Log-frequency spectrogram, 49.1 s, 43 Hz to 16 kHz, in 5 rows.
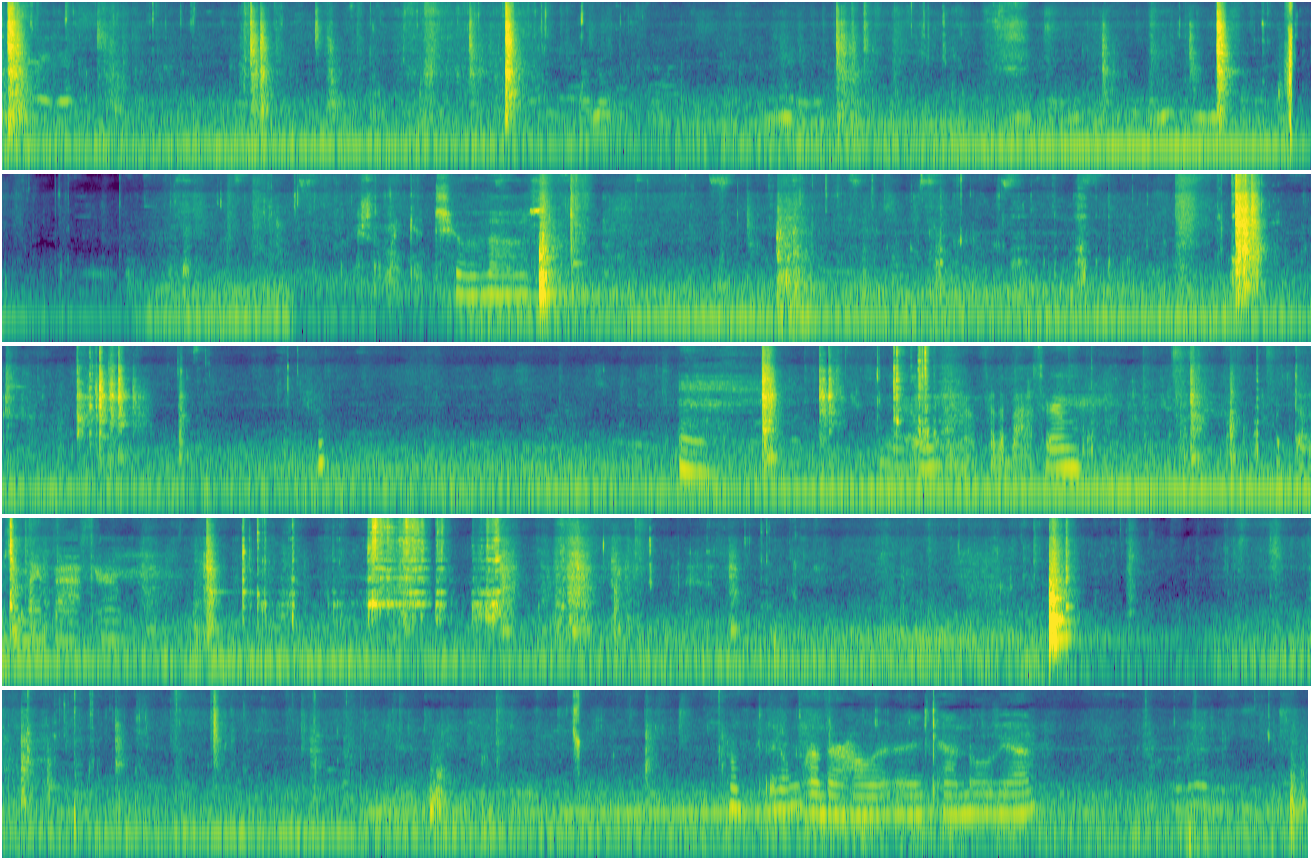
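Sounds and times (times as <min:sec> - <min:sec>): low electrical hum: 0:00.0 - 0:49.0
merchandise clinking and knocking: 0:30.8 - 0:34.3.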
